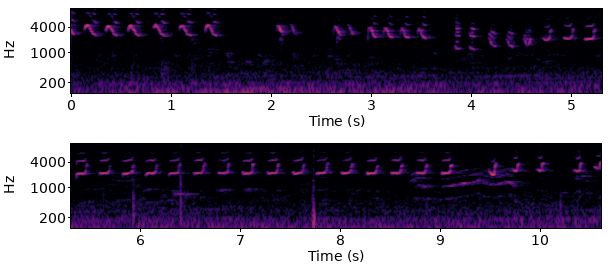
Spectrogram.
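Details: Kept male long-tailed shrike in breeding condition sings a busy, varied song: runs of quick repeated high chips and whistled notes changing type every second or two, with a squeaky warble near the end.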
